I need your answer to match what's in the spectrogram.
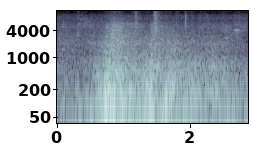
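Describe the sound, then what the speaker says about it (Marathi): Thunder rumbling through a heavy monsoon rainstorm in Rajapur, deep rolling peaks swelling twice over a steady wash of pouring rain, with no voices. "विजांचा मोठमोठ्याने कडकडाट होतो आहे ढगांचा गडगडाट होतो आहे"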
